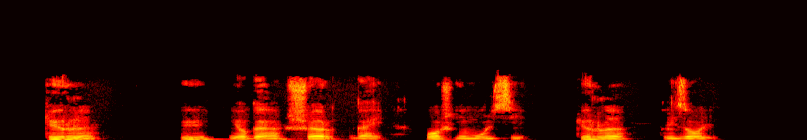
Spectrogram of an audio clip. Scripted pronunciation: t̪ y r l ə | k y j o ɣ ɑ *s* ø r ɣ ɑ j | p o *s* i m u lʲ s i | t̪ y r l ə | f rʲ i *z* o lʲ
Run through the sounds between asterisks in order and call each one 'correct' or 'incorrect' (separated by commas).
incorrect, incorrect, correct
